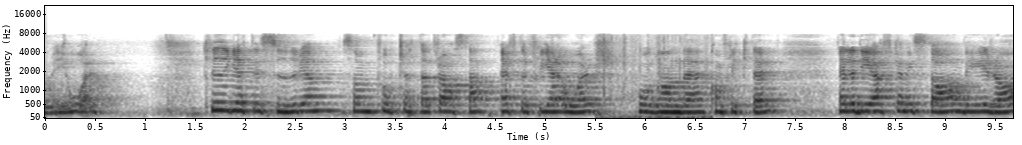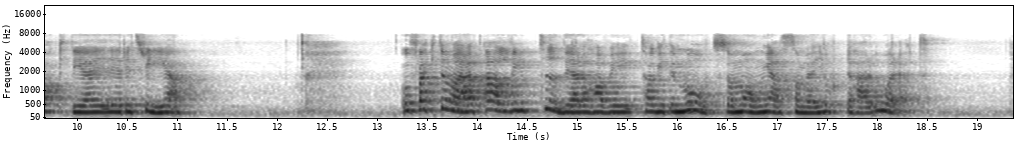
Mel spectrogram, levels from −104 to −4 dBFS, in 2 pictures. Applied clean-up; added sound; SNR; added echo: none; Animal; 18 dB; reverberation time 0.7 s.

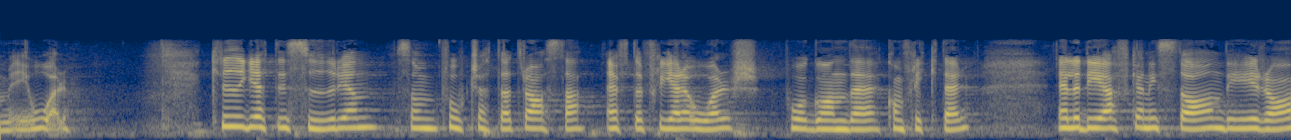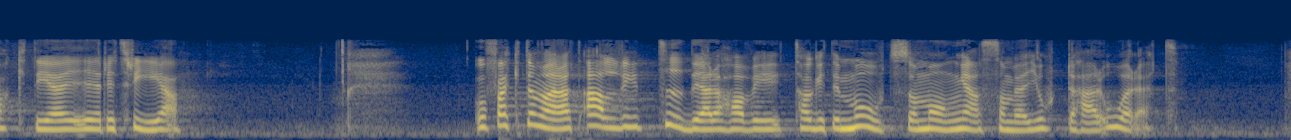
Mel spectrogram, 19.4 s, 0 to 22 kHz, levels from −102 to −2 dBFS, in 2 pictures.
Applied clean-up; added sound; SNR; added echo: none; none; none; none.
